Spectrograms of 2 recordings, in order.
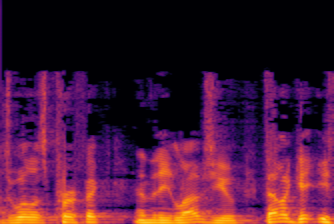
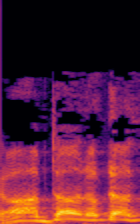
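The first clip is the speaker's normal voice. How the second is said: whiny exhausted lifter; 8 semitones higher than usual. Retold or imitated. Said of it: "And you go".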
